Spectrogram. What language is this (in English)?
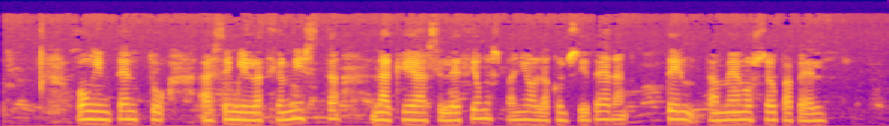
Galician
